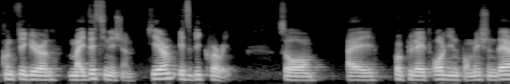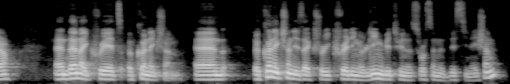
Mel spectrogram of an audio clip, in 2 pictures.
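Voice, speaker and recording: A man giving an informal, somewhat halting live product demo as a conference presenter. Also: medium pitch, a little mellow, highs cut off.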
